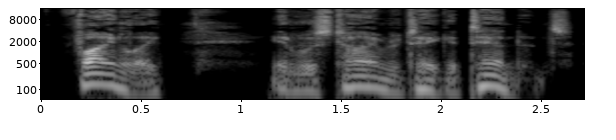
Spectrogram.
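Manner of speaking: ordinary talk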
